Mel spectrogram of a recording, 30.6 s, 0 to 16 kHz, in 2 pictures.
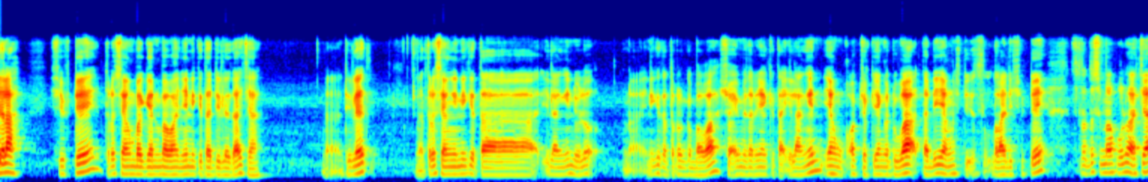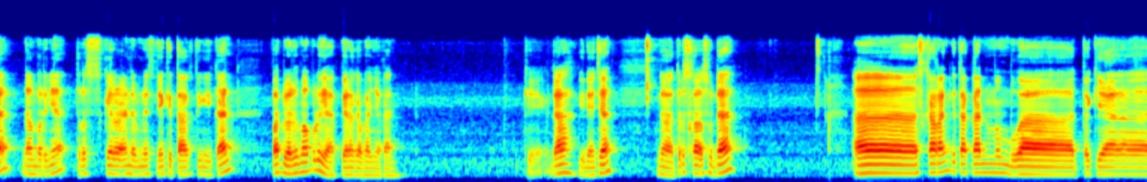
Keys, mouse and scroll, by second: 0.1 Tab, 0.3 middle click, 1.7 alt+h, 2.0 middle click, 2.9 KP_1, 3.6 click, 4.4 Delete, 5.1 middle click, 5.4 Tab, 5.5 middle click, 5.8 right click, 6.6 click, 7.0 right click, 7.2 middle click, 7.7 g, 9.8 click, 10.4 click, 12.0 click, 13.1-13.6 scroll up 2, 13.3 middle click, 14.6 click, 16.5 click, 17.5 click, 18.9 BackSpace, 19.8 middle click, 20.1 scroll down 1, 20.2 middle click, 20.5 Tab, 20.7 Tab, 20.9 middle click, 21.3-22.0 scroll up 3, 21.5 shift+middle click, 22.2 right click, 24.7 middle click, 27.6 right click, 28.6 KP_7, 30.2 middle click, 30.2 r.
